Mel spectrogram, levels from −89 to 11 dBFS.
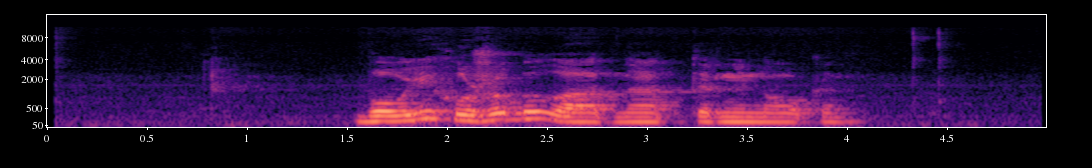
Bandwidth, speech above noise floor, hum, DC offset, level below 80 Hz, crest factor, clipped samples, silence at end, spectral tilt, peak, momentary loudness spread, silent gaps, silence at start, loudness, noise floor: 9.6 kHz; 39 dB; none; under 0.1%; -54 dBFS; 18 dB; under 0.1%; 0.95 s; -9.5 dB/octave; -2 dBFS; 16 LU; none; 1.55 s; -18 LUFS; -57 dBFS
